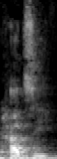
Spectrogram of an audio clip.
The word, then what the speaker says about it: Hadgi: H-A-D-G-I, or Hadzi, if they use the Greek pronunciation.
